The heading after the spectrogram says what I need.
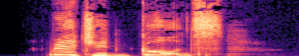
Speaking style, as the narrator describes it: Ruskin shrieked at Peter, a young valet

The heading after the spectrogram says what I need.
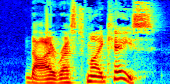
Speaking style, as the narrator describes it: Dinglebrush exclaimed

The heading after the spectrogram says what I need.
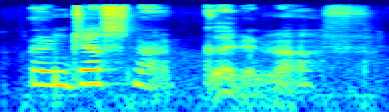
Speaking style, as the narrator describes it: mumbled

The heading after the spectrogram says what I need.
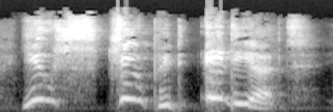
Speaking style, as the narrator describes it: he cried

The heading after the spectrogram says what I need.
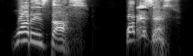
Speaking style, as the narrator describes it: She screamed at us

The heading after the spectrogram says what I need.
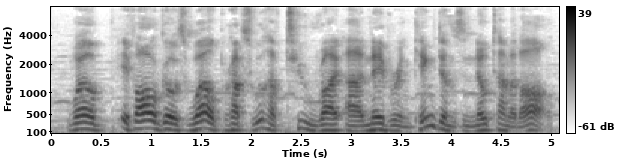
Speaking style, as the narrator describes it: Sildare chuckles and says

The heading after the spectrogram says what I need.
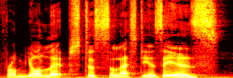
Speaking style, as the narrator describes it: I whimpered

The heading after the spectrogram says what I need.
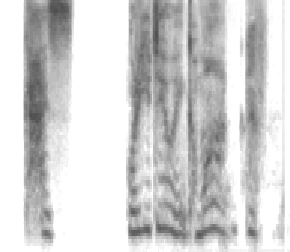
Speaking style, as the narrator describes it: I kind of whisper a little loudly

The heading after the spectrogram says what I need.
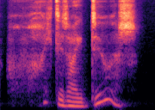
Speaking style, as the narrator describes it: He murmured

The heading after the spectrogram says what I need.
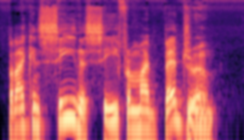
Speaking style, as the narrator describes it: exclaimed Matty

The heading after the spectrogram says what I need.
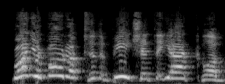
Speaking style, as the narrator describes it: Jason sputtered

